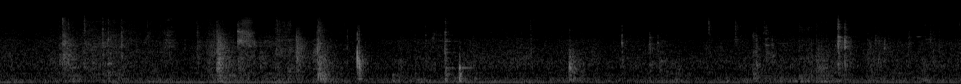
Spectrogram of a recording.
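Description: Faint, irregular light clicks and knocks from people moving about a courtroom as the judges walk to the bench, over a low steady hum that fades out about halfway.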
